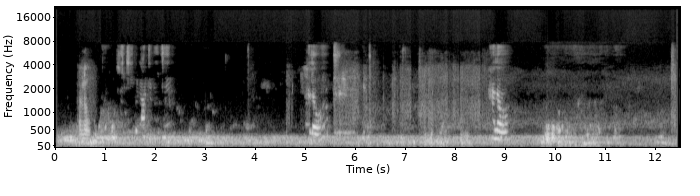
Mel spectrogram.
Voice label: call recording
